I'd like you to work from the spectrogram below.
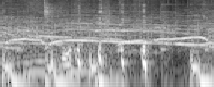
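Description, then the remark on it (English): A large crowd chants in a steady, rhythmic pulse, many voices blending into a loud, continuous roar with a sustained pitched tone running through it. “I can hear the crowd chanting.”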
